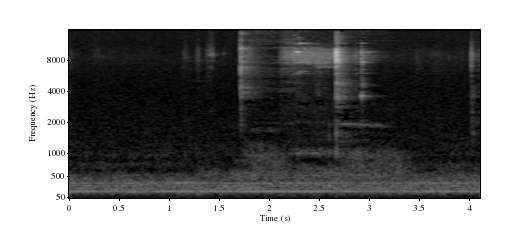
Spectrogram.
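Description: Small spring-loaded thread snips cutting cotton yarn: a few light snipping rustles from about a second and a half in, ending in one sharp click near three seconds in.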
